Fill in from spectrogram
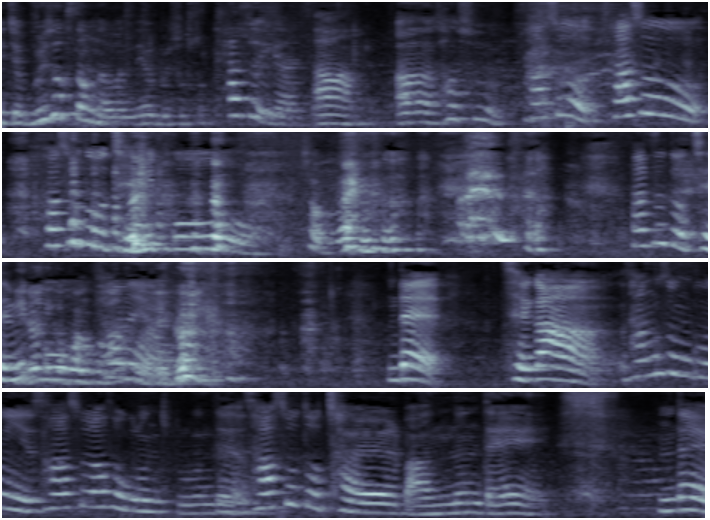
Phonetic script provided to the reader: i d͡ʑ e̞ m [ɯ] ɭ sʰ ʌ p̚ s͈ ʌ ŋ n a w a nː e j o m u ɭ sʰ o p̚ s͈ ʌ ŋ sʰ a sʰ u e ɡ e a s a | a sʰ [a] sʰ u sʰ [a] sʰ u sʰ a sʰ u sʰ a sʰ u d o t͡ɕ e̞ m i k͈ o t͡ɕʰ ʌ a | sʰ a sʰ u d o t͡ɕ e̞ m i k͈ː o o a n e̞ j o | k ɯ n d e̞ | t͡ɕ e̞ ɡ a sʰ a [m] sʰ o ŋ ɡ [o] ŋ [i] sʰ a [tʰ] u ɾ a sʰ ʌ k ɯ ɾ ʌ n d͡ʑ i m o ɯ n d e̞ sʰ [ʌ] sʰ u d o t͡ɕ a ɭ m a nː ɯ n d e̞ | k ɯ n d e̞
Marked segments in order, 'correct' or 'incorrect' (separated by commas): incorrect, correct, correct, incorrect, incorrect, correct, incorrect, incorrect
